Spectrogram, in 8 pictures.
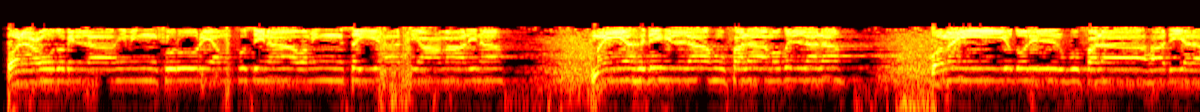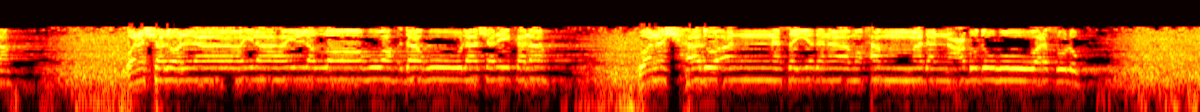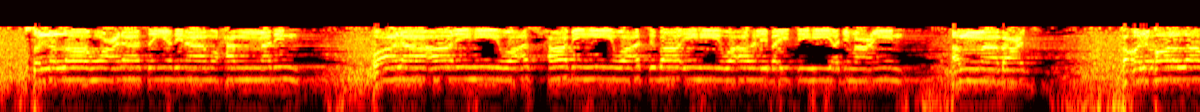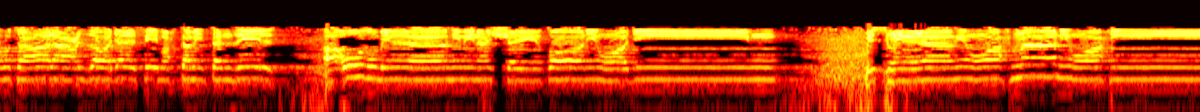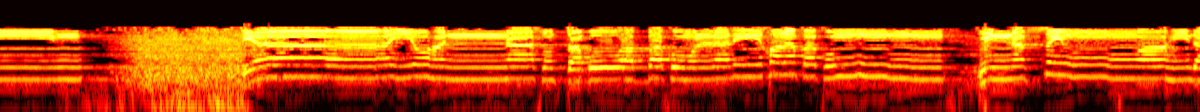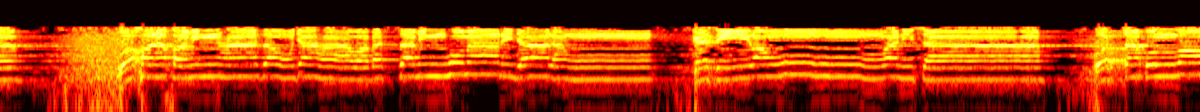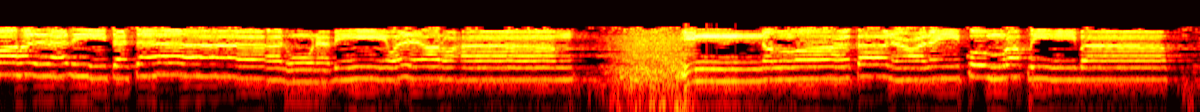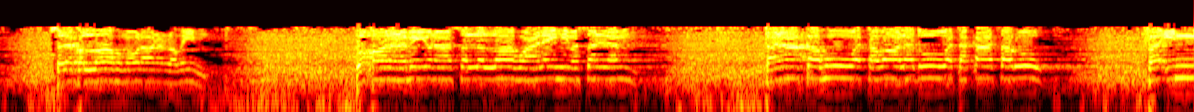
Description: Athihariththu Sellum Vivaharaththuhal (அதிகரித்து செல்லும் விவாகரத்துகள்) | Audio Bayans | All Ceylon Muslim Youth Community | Addalaichenai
